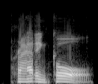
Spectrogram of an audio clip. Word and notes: pratincole: American English

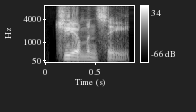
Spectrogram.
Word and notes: geomancy: American English

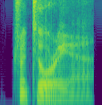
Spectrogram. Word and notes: trattoria: British English

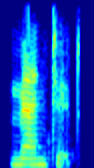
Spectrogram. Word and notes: mantid: Indian

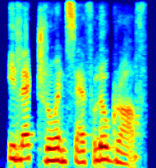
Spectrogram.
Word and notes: electroencephalograph: Indian

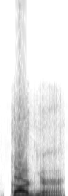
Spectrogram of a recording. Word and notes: gardener: American English

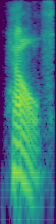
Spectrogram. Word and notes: health: American English

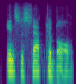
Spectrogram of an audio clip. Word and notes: insusceptible: American English

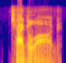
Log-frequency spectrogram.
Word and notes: Tagalog: American English

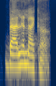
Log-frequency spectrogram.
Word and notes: balalaika: Indian

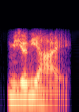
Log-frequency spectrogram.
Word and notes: meunière: Indian

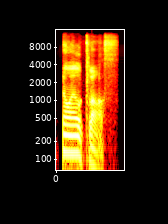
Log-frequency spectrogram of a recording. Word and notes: oilcloth: British English

